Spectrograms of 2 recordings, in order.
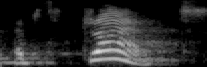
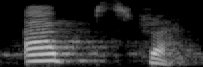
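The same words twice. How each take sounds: First: The stress is on the second syllable. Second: The stress is on the first syllable. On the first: The word is used as a verb. "When the word is used as a verb, it becomes abstract" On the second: The word is used as a noun or adjective. "the stress is on the first syllable"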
